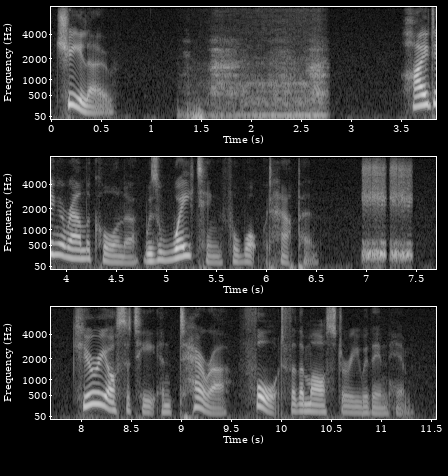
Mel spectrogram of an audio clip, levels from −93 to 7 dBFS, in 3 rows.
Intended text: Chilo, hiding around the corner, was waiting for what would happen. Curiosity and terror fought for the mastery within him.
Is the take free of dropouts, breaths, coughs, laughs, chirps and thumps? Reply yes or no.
no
